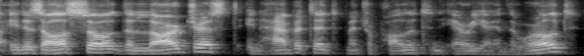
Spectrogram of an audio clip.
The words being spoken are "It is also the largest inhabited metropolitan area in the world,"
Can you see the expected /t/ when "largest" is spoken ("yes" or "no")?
yes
